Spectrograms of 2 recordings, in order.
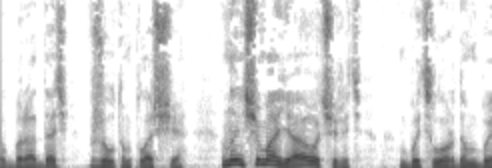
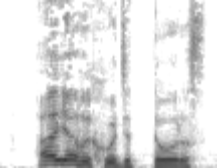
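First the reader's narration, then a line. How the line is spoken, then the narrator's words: Laughing. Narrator (Russian): засмеялся певец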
